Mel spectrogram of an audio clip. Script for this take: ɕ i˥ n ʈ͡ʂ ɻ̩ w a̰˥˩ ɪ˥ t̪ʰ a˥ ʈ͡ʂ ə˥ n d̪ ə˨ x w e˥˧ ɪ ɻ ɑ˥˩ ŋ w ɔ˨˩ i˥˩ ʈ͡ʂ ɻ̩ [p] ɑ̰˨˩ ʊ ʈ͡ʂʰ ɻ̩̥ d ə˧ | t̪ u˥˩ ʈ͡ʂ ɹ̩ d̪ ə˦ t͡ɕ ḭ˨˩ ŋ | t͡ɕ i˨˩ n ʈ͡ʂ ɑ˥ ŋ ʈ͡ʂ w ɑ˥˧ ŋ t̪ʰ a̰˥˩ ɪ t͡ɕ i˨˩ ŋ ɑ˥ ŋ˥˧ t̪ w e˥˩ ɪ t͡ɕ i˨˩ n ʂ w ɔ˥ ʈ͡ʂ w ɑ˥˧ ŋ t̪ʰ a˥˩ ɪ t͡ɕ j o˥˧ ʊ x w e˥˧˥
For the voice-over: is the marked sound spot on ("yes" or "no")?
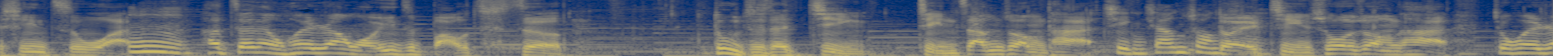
yes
